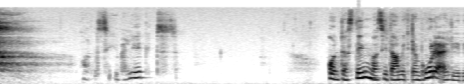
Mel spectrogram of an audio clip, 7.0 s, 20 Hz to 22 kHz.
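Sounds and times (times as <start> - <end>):
woman taking a deep breath and exhaling: 0.0 - 1.1
speech: 1.8 - 2.6, 5.0 - 6.9.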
